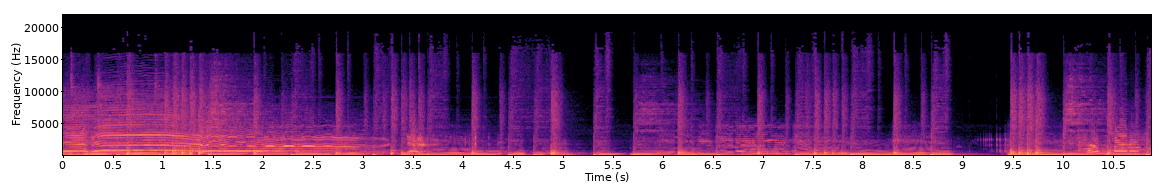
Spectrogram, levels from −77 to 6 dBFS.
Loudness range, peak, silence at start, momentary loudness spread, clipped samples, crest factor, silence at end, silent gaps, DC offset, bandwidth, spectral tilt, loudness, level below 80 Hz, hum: 6 LU; -2 dBFS; 0 s; 9 LU; under 0.1%; 16 dB; 0 s; none; under 0.1%; 19 kHz; -4.5 dB/octave; -18 LUFS; -26 dBFS; none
